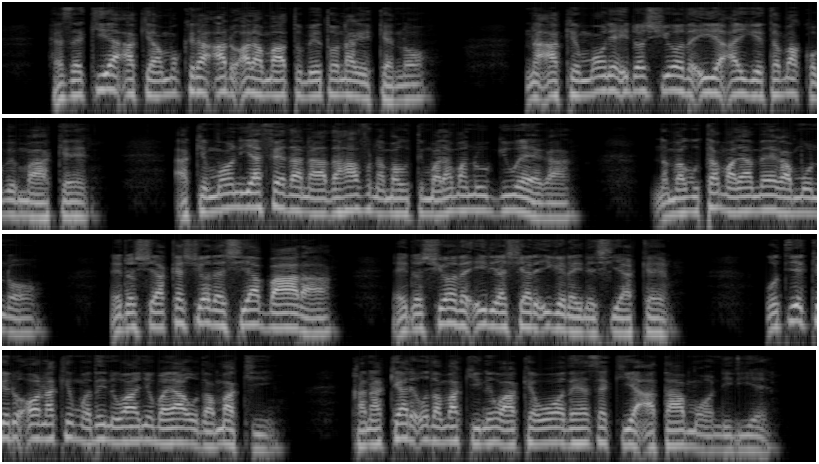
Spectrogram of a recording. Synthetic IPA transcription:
hɛs̬ɛkiaʔakeamokeɾaʔandoʔaɾeamatometwɔnaɣekɛnɔ | naakemɔneaindɔɕjɔðɛiɾeaʔaiɣetɛmakoβemakɛ | a̰kemɔniafɛðanaðaɦafunamaɣutimaɾeamanoːɡiwɛɣa | namaɣutamaɾeamɛɣamonɔ | naindɔɕjakɛɕjɔðɛɕjabaɾa | nʔa̰indɔɕjɔðɛʔiɾeaɕjaɾeiɣeɾaineɕjakɛ | ɣotiekendoʔɔnakemwɛðeinewaɲombajaoðamaki | kanakeaɾeoðamakinewakɛwɔðɛhɛsɛkia̰ʔataːmɔniɾiɛ

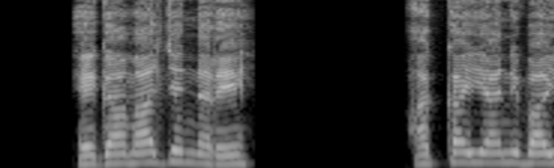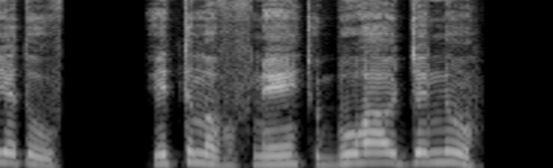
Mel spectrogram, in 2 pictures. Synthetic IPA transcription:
ʔɛɡaːmaːld͡ʒɛnːɐɾeː | ʔɐkːɐːjːaːnːɪbaːjʔɛt̪uːf | ʔɪt̪ːɪmɐfʊfneːt͡ʃʼʊbːuːhaːhɔd͡ʒːɛnːuː

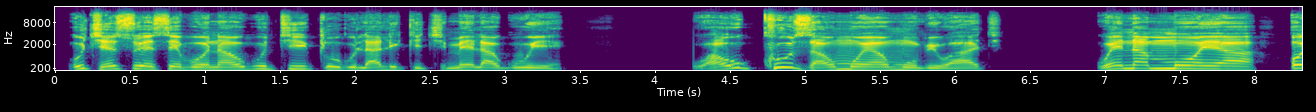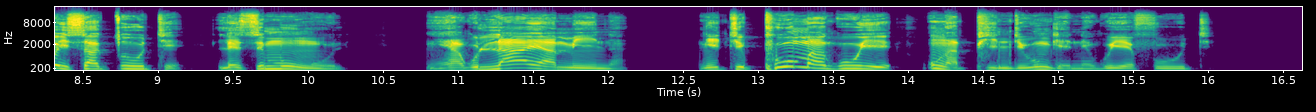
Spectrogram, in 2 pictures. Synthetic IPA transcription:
ud̥ʒ̥ʱesuɛsɛβɔnauɣutʰiːǁuɣulaliɡ̥ʱid̥ʒ̥ʱimɛlaɣuːjɛ | wawukʰuzaumɔjaumuβiwaːtʰi̥ | wɛnamɔja | ojisaǀutʰɛ | lesimuŋuːli | ŋiaɣulajamiːna | ŋitʰipʰumaɣujɛ | uŋapʰindʱiuŋɛnɛɣujɛfuːtʰi̥

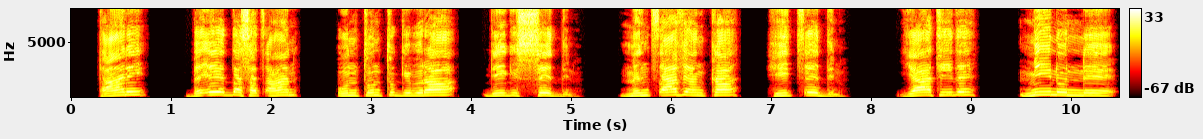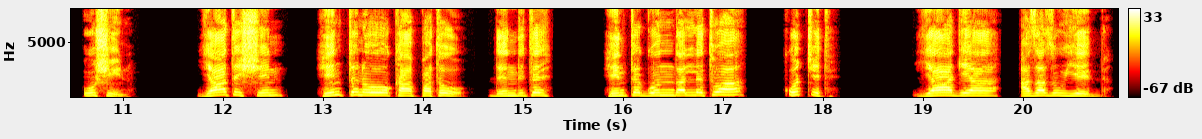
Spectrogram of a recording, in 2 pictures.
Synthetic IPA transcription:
t̪aːnɪ | bɛʔe̞ːd̪ːɐsɐt͡sʼaːn | ʊnt̪ːʊnt̪ːʊɡɪbɪɾaː | ɡiːɡɪsːe̞ːd̪ːɪnɔ | mɪnt͡sʼːaːfɪjɐŋkːɐ | hiːt͡sʼːe̞ːd̪ːɪnɔ | jaːt̪iːd̪ɛ | miːnɔnːɛʊʃiːn | jaːt̪ɪʃːɪn | hɪnt̪ːɛnɔwokaːpːɐt̪o̞ː | d̪ɛnd̪ɪt̪ɛ | hɪnt̪ːɛɡɔnd̪ɐlːɛt̪ʊwaː | kʼʊt͡ʃʼːɪt̪ɛ̥ | jaːɡɪjaː | ɐzɐzʊje̞ːd̪ːɐ̥

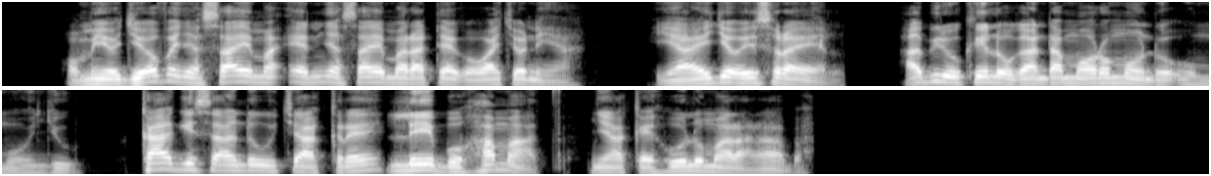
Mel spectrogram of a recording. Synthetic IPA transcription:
ɔmɪjɔd͡ʒɛhɔvaɲasajemaʔɛnɲasajemaɾatɛɡɔwat͡ʃɔnɪ̰ja̰ | jaɛd͡ʒɔɪsɾaɛ̰l | abiɾokeloɡandamɔɾɔmɔndoʔomoɲd͡ʒu | kaɡɪsandut͡ʃakɾɛleboɦama̰t̪ | ɲakaeɦolomaɾa̰ɾaba

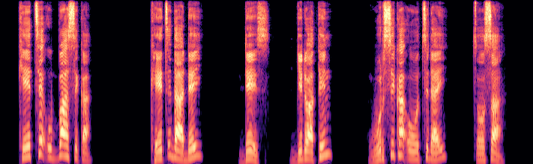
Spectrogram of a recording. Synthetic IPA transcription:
kʰe̞ːt͡sːɛʔʊbːaːsːɪkɐ | kʰe̞ːt͡sʼːɪd̪aːd̪ɛj | d̪eeːs | ɡɪd̪ɔɐt̪ːiːn | wʊɾsɪkɐʔo̞ːt͡sːɪd̪ɐj | t͡sʼo̞ːsːaː

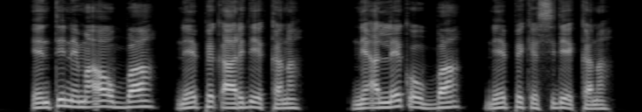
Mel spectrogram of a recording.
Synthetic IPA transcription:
ʔɪnt̪ːɪnɛmɐʔaʊbːaː | ne̞ːpːɛkʼaːɾɪd̪ɪɛkːɐnɐ | nɛʔɐ̰lːeːkʼɔʊbːaː | ne̞ːpːɛkɛsːɪd̪ɪɛkːɐnɐ

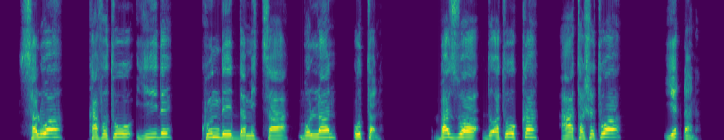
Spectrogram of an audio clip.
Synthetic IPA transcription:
sɐlʊwaː | kɐfɔt̪uːjiːd̪ɛ | kʊnd̪e̞ːd̪ːɐmɪt͡sːaː | bɔlːaːn | ʔʊt̪ːɐnɐ | bɐzːʊwaːd̪ɔʔɐt̪uːkːɐ | ʔaːt̪ɐʃɛt̪ʊwaː | jɛɗːɐnɐ

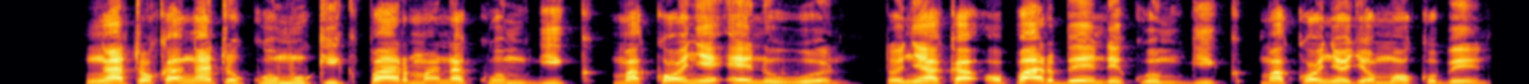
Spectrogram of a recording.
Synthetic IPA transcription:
ŋatɔkaŋatɔkwomukikparmanakwomɡikmakɔɲɛʔɛnowontɔɲakaʔɔparbendekwomɡikmakɔɲɔd͡ʒɔmɔkɔbende

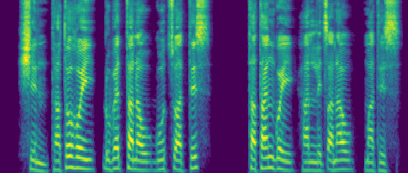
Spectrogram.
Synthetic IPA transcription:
ʃɪnt̪ɐt̪ɔɦɔjɗʊbɛt̪ːɐnɐwɡuːt͡sːʊɐt̪ːɪs | t̪ɐt̪ɐŋɡɔjhɐlːɪt͡sʼɐnɐwmɐt̪ɪs

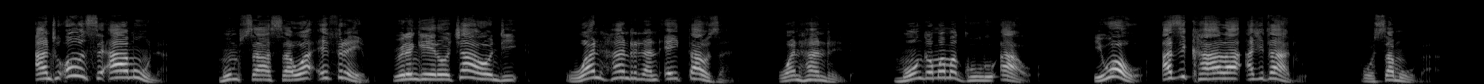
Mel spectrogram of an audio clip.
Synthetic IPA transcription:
antʰuʔɔnsɛʔaːmuna̰ | mum̩sasawaʔɛfɾɛɛ̰mut͡ʃiwɛɾɛŋɡɛɾɔt͡ʃawɔndi | wanɦandɾɛdandett̪awza̰nd | wanɦandɾɛ̰d | mɔŋɡamwamaɡuluʔaːwɔ | iwɔwɔ | azikʰalaʔat͡ʃitatu | pɔsamuːka

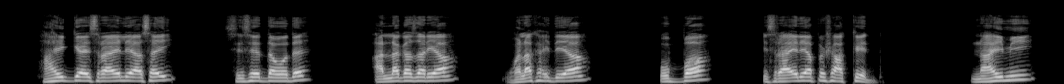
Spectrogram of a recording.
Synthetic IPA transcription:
hɐhɪɡːɪjaɪs̬ɾaːʔɛlɪjaːsɐj | sɪs̬e̞ːd̪ːɐwɔd̪ɛ | ʔɐlːɐɡɐzɐɾɪjaː | wɐ̰lɐkɐjd̪ɛʔjaː | ʊbːaː | ɪs̬ɾaːʔelɪjapːɛʃ̬aːkːe̞ːd̪ | nɐhɪmiː

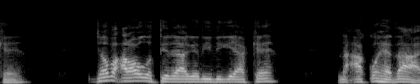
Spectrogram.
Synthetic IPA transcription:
kɛ | d͡ʒɛhɔvaʔaɾɔɣoteɾeɾaɣeðiðiɣeakɛ | na̰ʔakoɦɛða

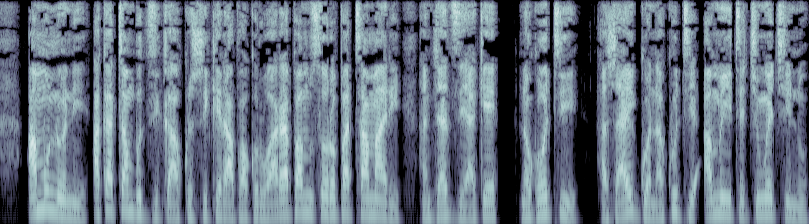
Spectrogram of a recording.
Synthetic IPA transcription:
amuno̞niakatambud͡zikakuʂikiɾapakurwaɾapamuso̞ɾo̞patʰamaɾiɦand͡ʒad͡zijaːke̞ | nok̬oti | ɦaʐaiɡʱo̞nakutiʔamuite̞t͡ʃimwe̞t͡ʃiːn̤u

